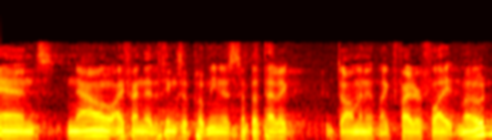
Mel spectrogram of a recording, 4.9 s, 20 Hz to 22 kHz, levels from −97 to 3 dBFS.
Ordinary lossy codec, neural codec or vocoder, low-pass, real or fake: MP3, 48 kbps; codec, 16 kHz, 8 kbps, FunCodec, trained on LibriTTS, 25 frames a second; 7.2 kHz; fake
